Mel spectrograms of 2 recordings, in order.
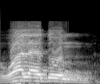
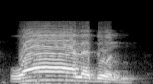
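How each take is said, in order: First: The first two vowels are kept short. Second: The first two vowels are drawn out long. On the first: The speaker calls it right. "Two short vowels" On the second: The speaker calls it wrong. "It's not waladun"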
